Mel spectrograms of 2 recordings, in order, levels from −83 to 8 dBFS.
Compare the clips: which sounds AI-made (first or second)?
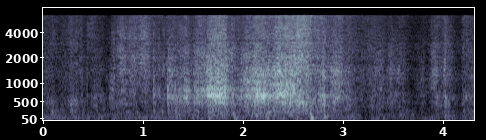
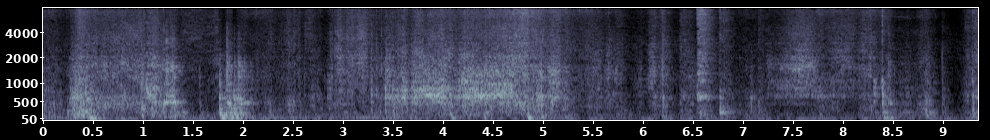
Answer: first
